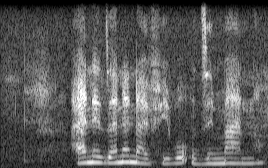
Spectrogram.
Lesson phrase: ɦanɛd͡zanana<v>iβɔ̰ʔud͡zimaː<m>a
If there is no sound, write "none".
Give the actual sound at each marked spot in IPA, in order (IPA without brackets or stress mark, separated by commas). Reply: v, n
